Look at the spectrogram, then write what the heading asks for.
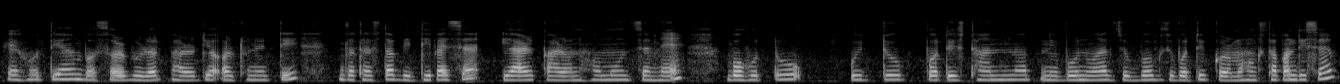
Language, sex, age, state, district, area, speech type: Assamese, female, 18-30, Assam, Jorhat, urban, spontaneous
